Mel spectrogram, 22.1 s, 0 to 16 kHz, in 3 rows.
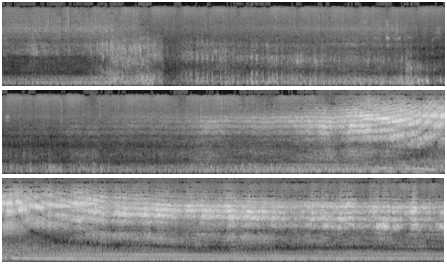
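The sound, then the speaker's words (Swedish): Spitfire Mk VC propeller aircraft flying over, a loud, steady engine drone with a harsh propeller roar that swells and then falls in pitch as it passes, trailing off into a lower hum. “Nu ska vi lyssna till några överflygningar med Spitfire 5C.”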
